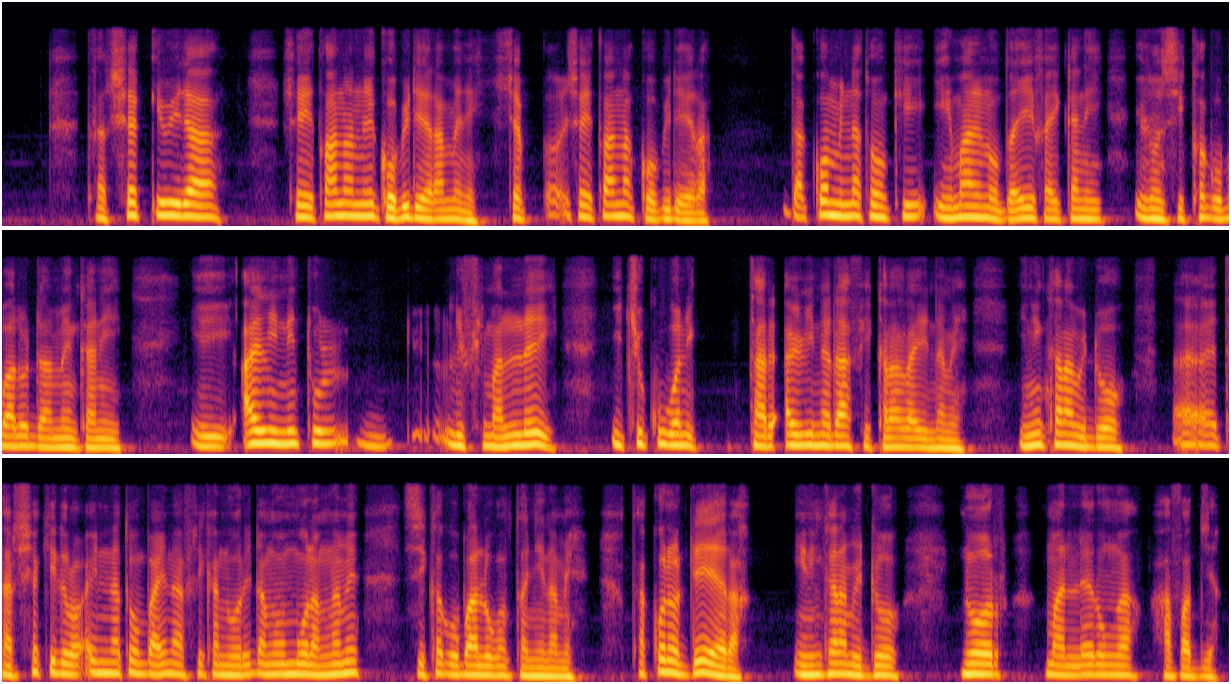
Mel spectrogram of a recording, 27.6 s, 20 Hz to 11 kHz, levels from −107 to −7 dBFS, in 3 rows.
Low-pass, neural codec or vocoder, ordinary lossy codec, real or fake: 7.2 kHz; none; none; real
